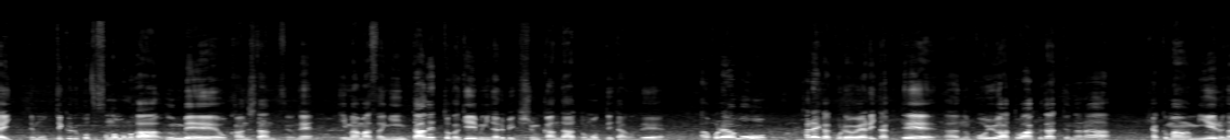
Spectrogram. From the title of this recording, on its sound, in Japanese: BitSummitの現場から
